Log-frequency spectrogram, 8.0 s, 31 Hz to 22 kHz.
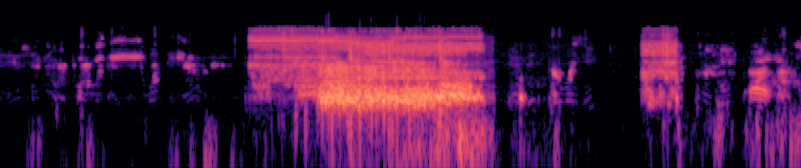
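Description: Kenwood TM-V7 FM transceiver's speaker giving out about two seconds of loud, hissy, garbled reception that cuts off suddenly, like the squelch closing. A shorter burst of the same follows a couple of seconds later.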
